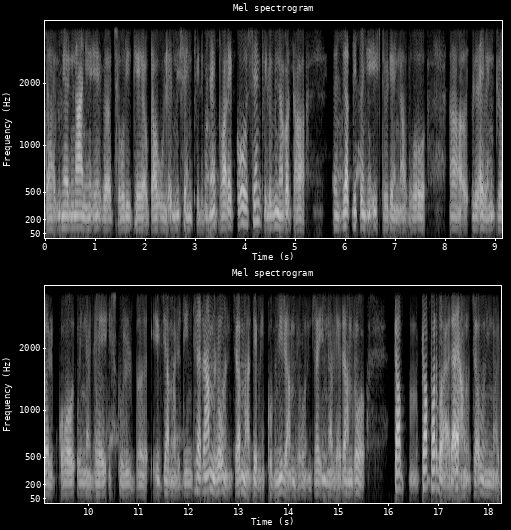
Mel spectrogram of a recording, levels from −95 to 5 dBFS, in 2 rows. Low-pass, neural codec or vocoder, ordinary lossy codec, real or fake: 3.6 kHz; vocoder, 22.05 kHz, 80 mel bands, Vocos; none; fake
